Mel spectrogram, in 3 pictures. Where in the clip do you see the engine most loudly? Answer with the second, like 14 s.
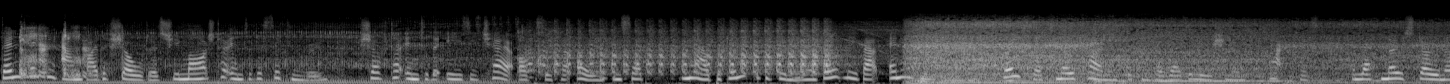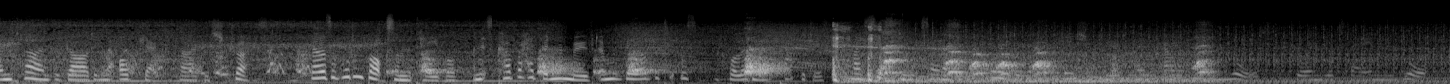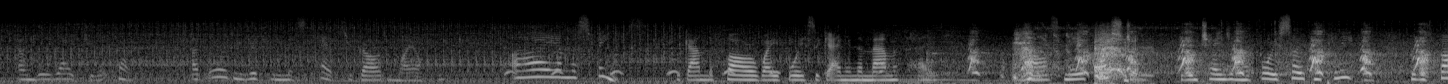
10 s.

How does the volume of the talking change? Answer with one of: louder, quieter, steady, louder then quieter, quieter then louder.
quieter then louder.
